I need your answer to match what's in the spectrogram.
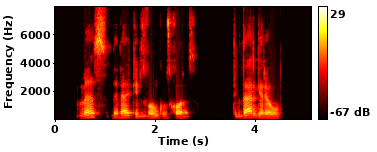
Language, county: Lithuanian, Vilnius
